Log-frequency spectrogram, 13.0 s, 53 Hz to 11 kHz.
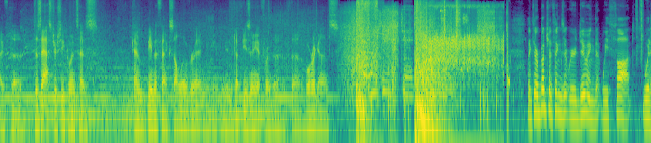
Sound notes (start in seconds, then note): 6.7 gunshots; 8.3 vortigaunt yelling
